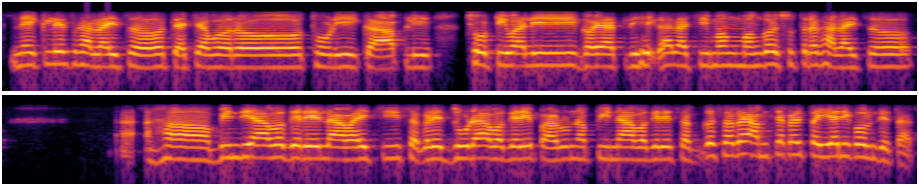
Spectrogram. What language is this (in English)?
Marathi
